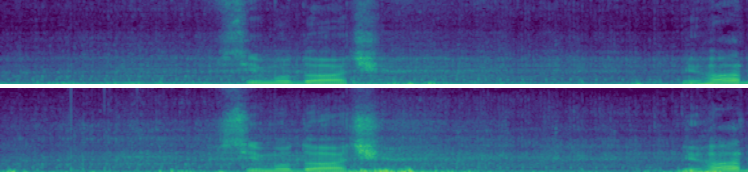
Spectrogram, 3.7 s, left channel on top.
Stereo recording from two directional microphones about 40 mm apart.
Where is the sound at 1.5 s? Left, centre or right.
Right.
